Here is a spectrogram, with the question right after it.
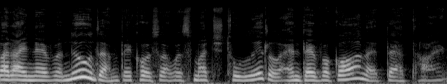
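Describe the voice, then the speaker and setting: A woman's medium-pitched voice with a dark, mellow tone, in a German accent, at a moderate pace with ordinary pitch variation. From Germany. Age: 90s. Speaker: Holocaust survivor. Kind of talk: interview.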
